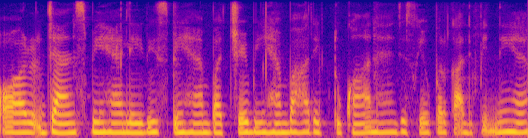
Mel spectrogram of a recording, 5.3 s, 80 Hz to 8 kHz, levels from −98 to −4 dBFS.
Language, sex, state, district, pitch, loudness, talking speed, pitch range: Hindi, female, Delhi, New Delhi, 205 Hz, -19 LUFS, 250 wpm, 200-210 Hz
